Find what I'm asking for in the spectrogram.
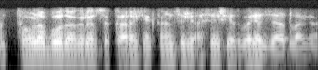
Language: Kashmiri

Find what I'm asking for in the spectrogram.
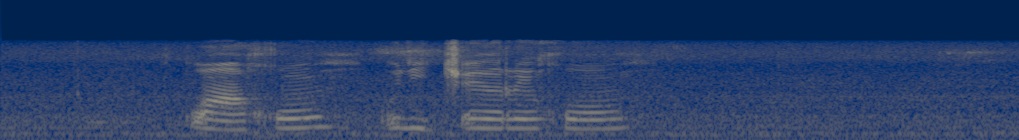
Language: Northern Sotho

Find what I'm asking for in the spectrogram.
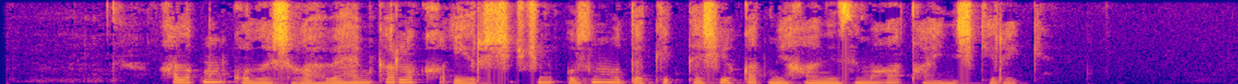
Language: Uyghur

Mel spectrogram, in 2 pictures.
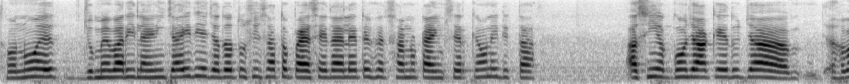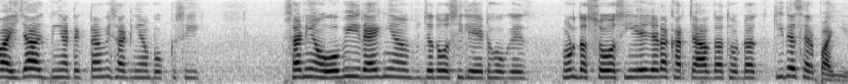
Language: Punjabi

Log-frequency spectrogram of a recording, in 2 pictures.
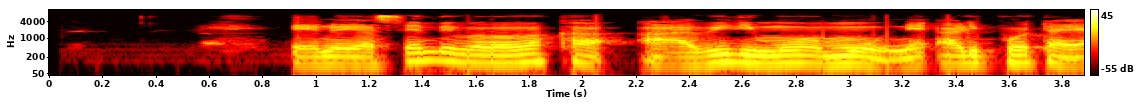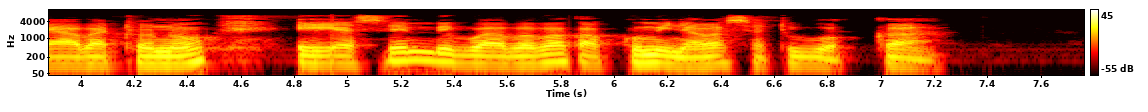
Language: Ganda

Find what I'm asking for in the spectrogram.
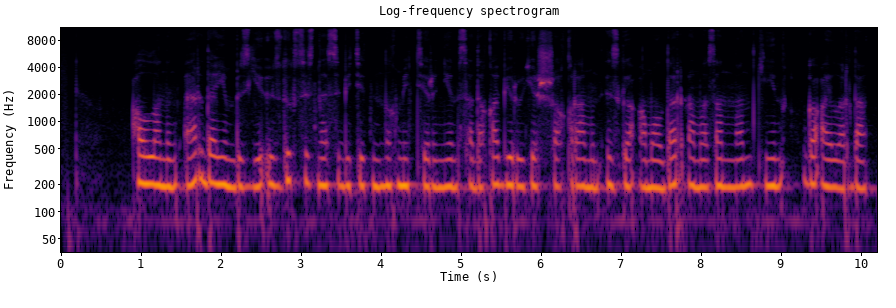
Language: Kazakh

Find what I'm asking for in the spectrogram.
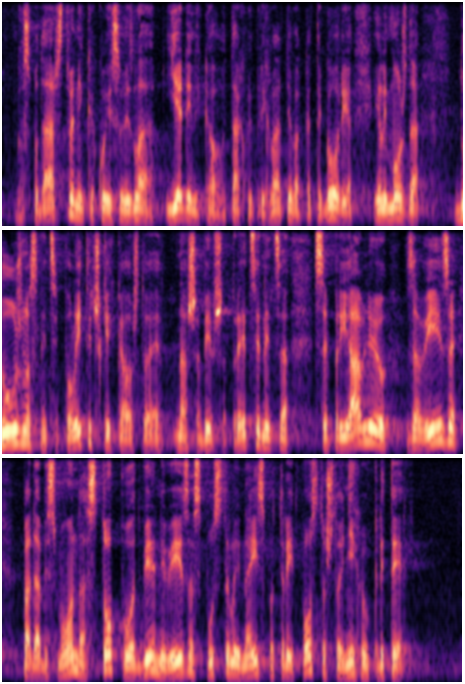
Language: Croatian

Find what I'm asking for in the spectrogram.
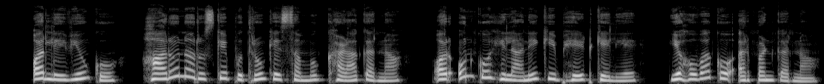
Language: Hindi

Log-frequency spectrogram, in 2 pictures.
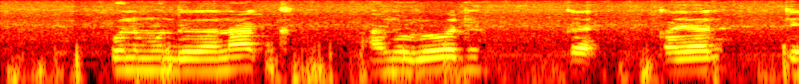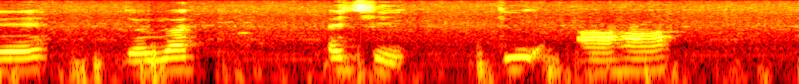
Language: Maithili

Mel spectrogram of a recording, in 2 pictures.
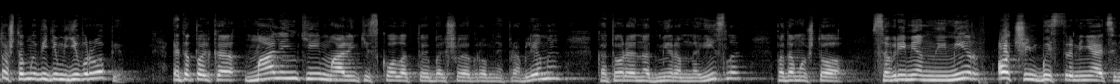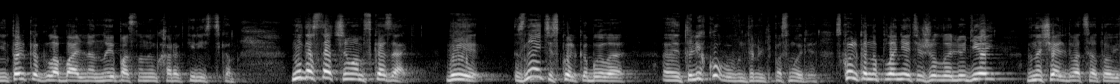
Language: Russian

